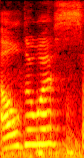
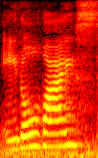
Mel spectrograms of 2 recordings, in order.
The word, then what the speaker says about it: Edelweiss: I was saying Edelweiss when I was talking about this website, and that's just how, when I see the word, I say it in my head. But Jen corrected me, and it's actually Edelweiss.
